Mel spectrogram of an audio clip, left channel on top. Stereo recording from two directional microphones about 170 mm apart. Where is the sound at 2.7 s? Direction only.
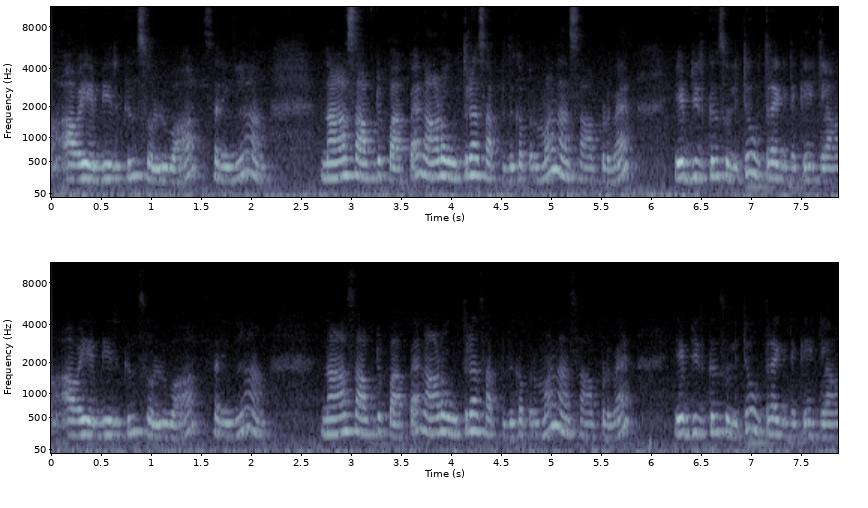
10° left (ahead or behind).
